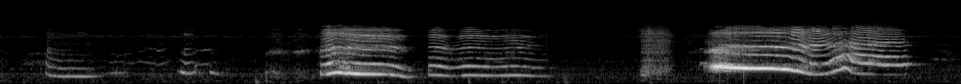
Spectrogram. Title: baby crying sounds 😭😢 baby crying funny videos🤣😭😭😁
